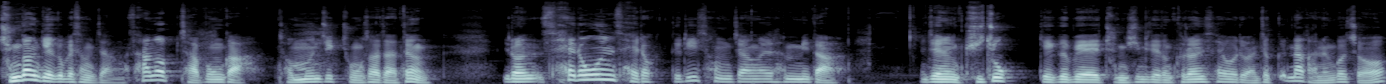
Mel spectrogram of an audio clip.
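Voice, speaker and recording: In a very clean recording with a silent background, an unremarkable speaking voice moves at a moderate pace with lively intonation. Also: man, medium pitch for a man. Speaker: history teacher. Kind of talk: lecture. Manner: casual conversational.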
